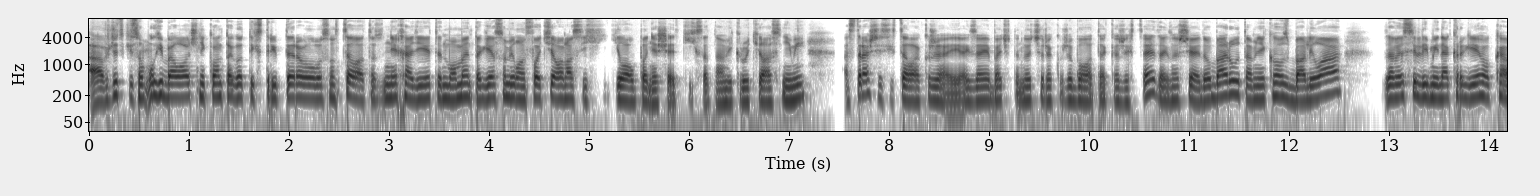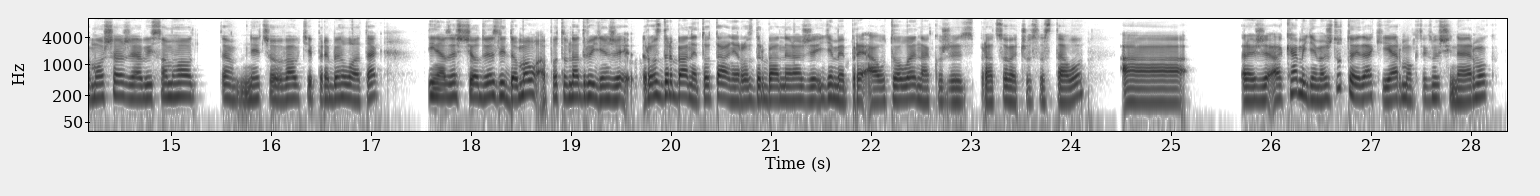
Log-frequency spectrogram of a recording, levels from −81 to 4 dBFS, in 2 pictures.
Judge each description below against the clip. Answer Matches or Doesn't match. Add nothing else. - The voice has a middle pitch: Matches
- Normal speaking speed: Doesn't match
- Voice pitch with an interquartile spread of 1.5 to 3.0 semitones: Matches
